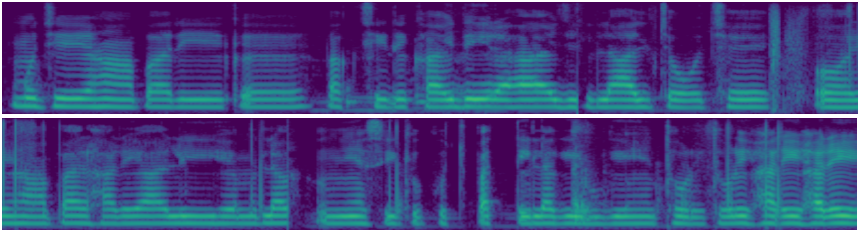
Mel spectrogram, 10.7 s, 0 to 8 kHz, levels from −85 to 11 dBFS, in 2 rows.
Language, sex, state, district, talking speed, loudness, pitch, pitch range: Hindi, female, Chhattisgarh, Rajnandgaon, 165 wpm, -29 LUFS, 195 Hz, 190-200 Hz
